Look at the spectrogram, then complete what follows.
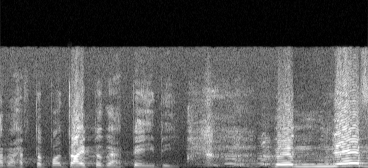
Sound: laughter

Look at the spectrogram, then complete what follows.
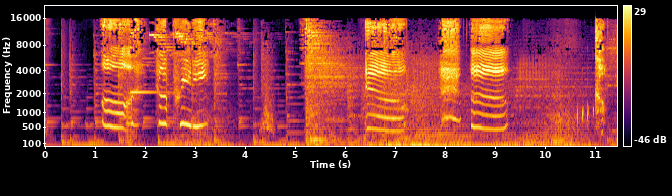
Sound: deep sigh; grunting

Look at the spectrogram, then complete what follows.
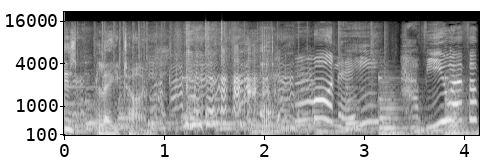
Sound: peppa snorting

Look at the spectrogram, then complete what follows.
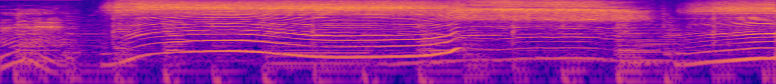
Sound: Tizzy buzzing

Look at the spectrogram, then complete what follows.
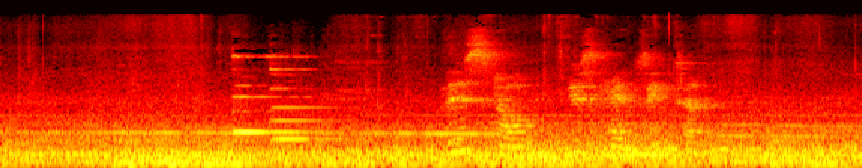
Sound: two Tone Chime

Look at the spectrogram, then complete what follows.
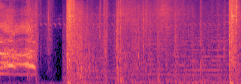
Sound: gunshot

